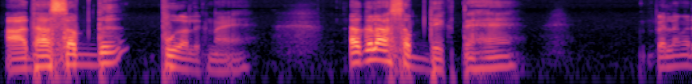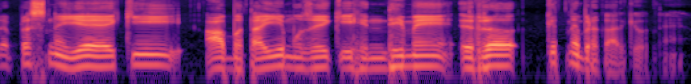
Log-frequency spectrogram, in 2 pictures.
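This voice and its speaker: A man teaching stenography in a slow classroom style, who asks questions and answers them himself while repeating the rules. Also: medium pitch, darkish tone, no echo, studio quality.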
